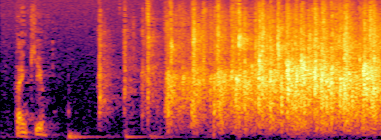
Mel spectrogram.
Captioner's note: applause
